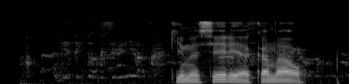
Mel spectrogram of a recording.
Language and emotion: Russian, neutral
